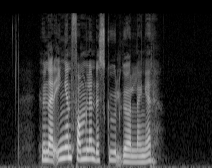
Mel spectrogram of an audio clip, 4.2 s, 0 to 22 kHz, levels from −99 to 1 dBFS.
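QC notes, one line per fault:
3.06–3.08 s, chunks out of order: two 10 ms chunks of the speech play swapped, the late one landing one chunk after its proper place. Nothing is missing, but the reversed sequence creates three hard joins, heard as a brief jumbled blip.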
